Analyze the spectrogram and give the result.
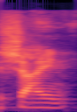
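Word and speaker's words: shine: ए को ए पढ़ेंगे आई है तो आई ही पढ़ेंगे शाइन ई है तो यहां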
